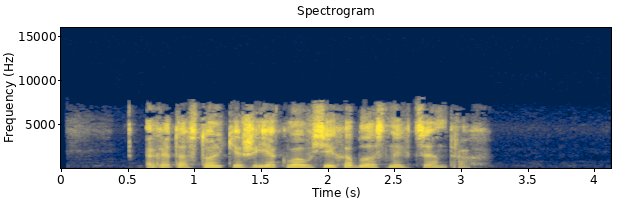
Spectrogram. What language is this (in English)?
Belarusian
